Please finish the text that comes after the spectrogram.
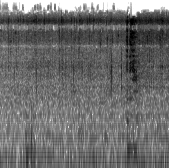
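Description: Corn sautés in a hot pan for sweet and sour shrimp, giving a steady soft sizzle and frying hiss, with a brief louder stir-scrape partway through.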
